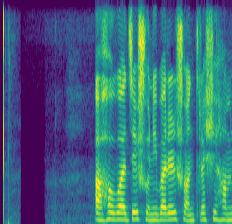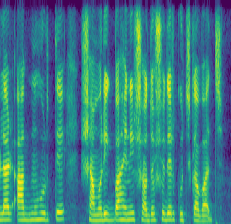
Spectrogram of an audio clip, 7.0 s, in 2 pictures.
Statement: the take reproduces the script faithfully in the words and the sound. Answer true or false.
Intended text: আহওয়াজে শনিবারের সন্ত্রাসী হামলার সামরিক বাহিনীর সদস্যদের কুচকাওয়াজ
false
